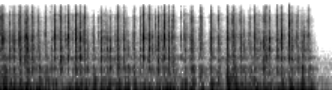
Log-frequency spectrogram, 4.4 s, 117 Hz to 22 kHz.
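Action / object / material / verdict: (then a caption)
tap / mechanical keyboard with bamboo case and plastic keycaps / bamboo, plastic / none. Both hands type continuously with the fingertips on a 60% mechanical keyboard with Holy Panda switches, a bamboo case and plastic keycaps. The rapid, overlapping keystrokes make bright, clacky clicks over a soft low thock. The typing stops just before the end, leaving silence.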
